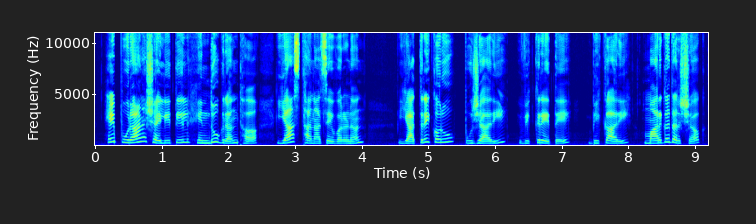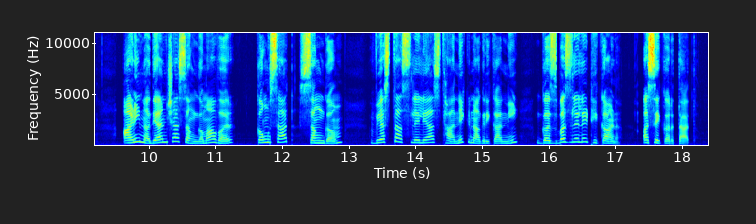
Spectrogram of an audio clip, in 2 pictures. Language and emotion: Marathi, neutral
